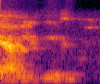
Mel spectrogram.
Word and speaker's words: algae: Single को अलगा कहते हैं, ओके, अगर सिंगल हम प्रोनाउंस करेंगे उसको तब अलगा प्रोनाउंस करेंगे, ओके, और मीनिंग जब तब अलगी।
